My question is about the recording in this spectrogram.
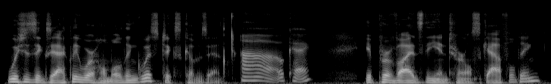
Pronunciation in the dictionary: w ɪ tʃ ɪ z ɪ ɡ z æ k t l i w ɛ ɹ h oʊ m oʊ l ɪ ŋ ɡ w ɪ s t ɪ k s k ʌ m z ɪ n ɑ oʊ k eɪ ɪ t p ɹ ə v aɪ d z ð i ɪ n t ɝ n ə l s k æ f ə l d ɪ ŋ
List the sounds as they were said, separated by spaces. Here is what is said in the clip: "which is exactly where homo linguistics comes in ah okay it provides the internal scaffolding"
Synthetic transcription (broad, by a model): w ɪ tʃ ɪ z ɪ ɡ z æ k t l i w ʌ ɹ h oʊ m oʊ l ɪ ŋ ɡ w ɪ s t ɪ k s k ʌ m z ɪ n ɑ oʊ k eɪ ɪ t p ɹ ə v aɪ d z ð i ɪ n t ɝ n l s k æ f l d ɪ ŋ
